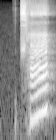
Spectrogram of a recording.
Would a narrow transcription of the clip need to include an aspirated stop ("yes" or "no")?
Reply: yes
